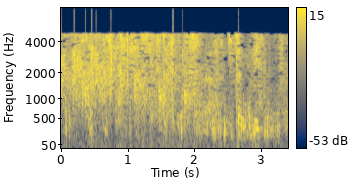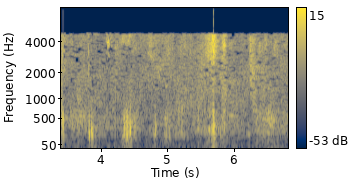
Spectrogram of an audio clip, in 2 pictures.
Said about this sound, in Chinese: 我们举手，我们拍手来欢迎神的仆人在我们的当中。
